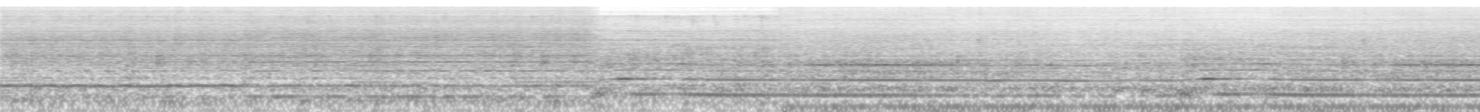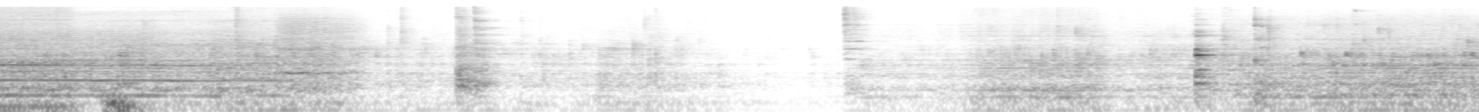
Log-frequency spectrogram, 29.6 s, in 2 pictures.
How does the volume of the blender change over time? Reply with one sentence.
The volume of the blender stays about the same.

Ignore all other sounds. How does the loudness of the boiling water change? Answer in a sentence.
The volume of the boiling water goes down, then up.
